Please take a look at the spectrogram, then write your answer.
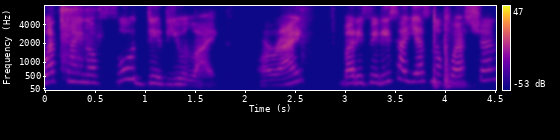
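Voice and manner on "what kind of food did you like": pitch dropping at the end on like. Teaching information-question intonation with an example: falling pitch at the end. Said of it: "when you have an information question, the pronunciation or the pitch is falling".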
